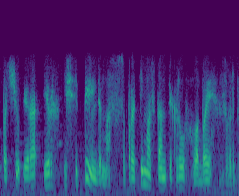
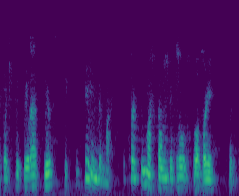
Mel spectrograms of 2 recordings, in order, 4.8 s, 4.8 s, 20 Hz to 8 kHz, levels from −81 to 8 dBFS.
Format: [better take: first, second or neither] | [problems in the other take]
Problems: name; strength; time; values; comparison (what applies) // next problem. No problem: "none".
first | noise reduction (neural mask model DeepFilterNet 3)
